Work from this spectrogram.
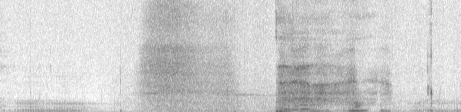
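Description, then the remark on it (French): A voice imitates loud snoring: one long, breathy inhale followed by a rough, rattling snort on the exhale, with no talking. “Mon voisin ronfle.”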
